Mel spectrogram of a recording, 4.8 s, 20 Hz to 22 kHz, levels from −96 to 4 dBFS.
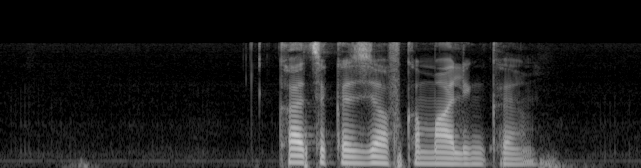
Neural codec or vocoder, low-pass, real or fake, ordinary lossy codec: none; none; real; none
